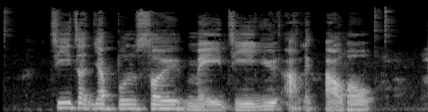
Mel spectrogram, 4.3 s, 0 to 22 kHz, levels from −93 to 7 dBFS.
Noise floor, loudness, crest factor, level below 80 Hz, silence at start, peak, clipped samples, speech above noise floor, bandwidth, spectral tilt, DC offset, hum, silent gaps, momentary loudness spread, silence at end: -55 dBFS; -24 LUFS; 18 dB; -54 dBFS; 0.5 s; -6 dBFS; under 0.1%; 32 dB; 16.5 kHz; -5.5 dB/octave; under 0.1%; none; none; 5 LU; 0 s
